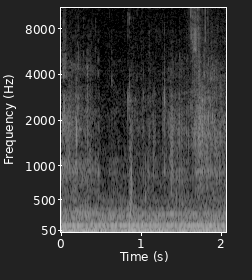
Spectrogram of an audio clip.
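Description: A woman sips a drink loudly through a straw.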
